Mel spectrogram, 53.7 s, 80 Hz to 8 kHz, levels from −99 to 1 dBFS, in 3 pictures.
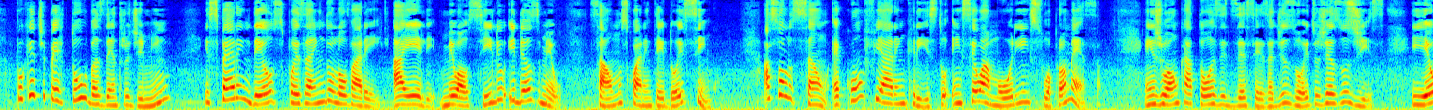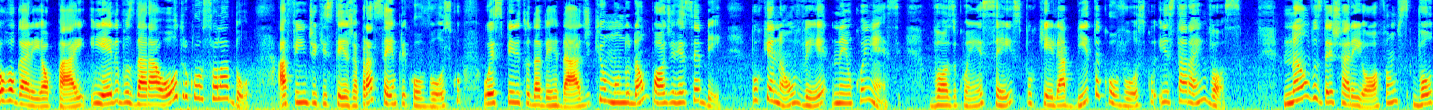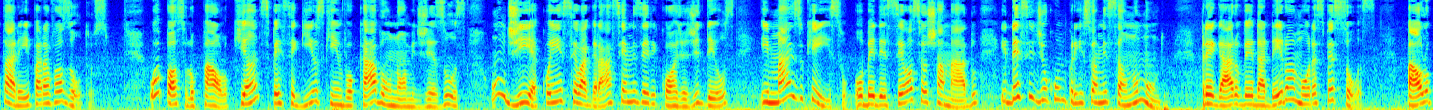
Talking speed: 165 wpm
